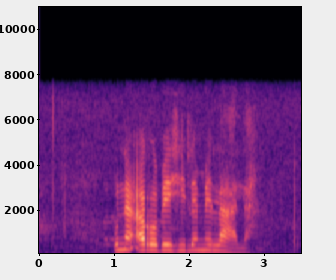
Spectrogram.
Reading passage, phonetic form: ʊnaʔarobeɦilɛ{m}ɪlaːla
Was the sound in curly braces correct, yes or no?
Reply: yes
